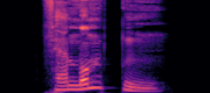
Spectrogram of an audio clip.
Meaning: inflection of vermummen: 1. first/third-person plural preterite 2. first/third-person plural subjunctive II
- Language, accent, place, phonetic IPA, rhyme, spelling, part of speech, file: German, Germany, Berlin, [fɛɐ̯ˈmʊmtn̩], -ʊmtn̩, vermummten, adjective / verb, De-vermummten.ogg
